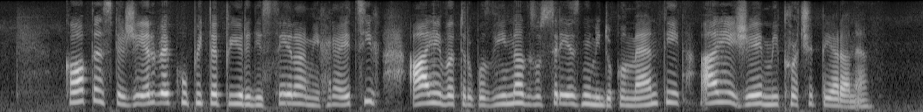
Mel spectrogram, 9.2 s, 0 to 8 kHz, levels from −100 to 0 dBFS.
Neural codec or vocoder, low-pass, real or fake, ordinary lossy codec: codec, 16 kHz, 1 kbps, X-Codec, HuBERT features, trained on balanced general audio; none; fake; none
